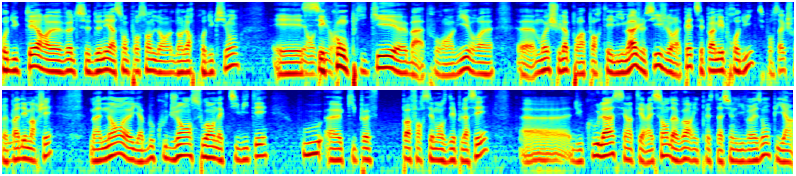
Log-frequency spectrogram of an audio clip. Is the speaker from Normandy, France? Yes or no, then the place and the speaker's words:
yes; Carrouges, Normandy, France; now in Alençon, France; je suis natif de Carouge, mais j'ai habité à Argentan. J'ai dérivé à C. J'ai dérivé à Alençon aujourd'hui.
